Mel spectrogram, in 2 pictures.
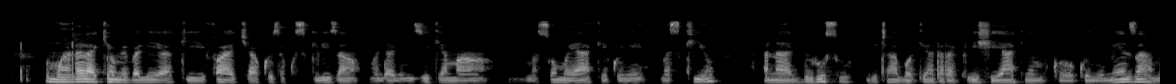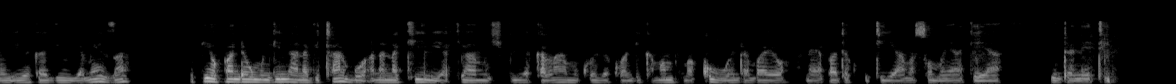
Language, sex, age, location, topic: Swahili, male, 25-35, Nairobi, education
